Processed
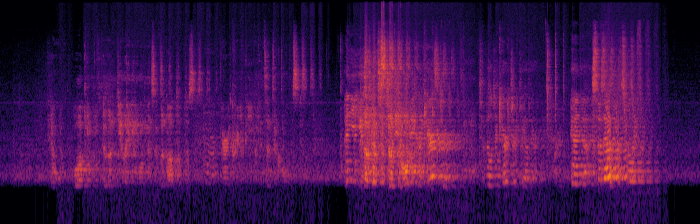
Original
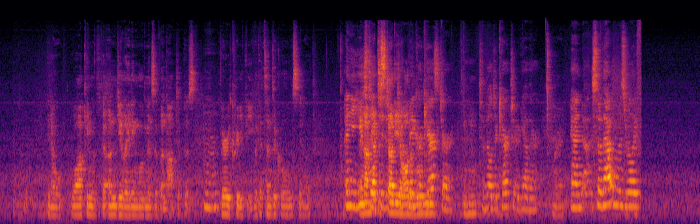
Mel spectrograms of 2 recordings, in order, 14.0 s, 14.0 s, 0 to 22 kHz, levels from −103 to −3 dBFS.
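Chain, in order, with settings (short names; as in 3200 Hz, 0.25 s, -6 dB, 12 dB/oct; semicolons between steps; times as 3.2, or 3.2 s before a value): overloaded stage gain 20 dB; steep high-pass 750 Hz 72 dB/oct; lo-fi delay 0.167 s, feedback 55%, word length 9-bit, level -7 dB; gain -5.5 dB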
